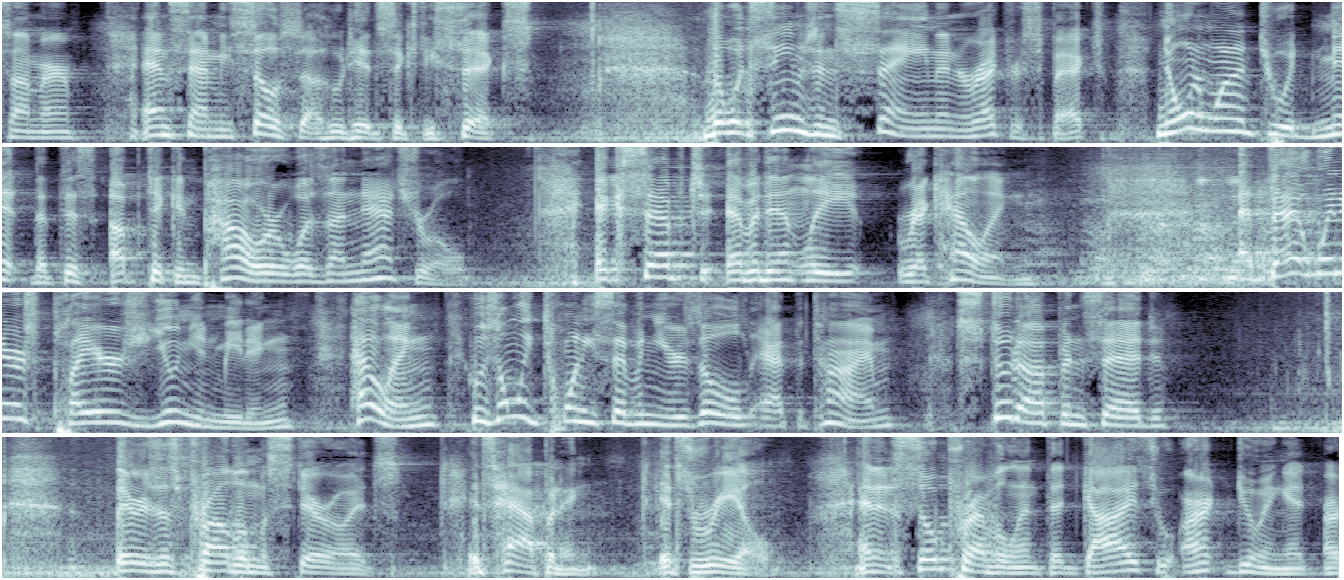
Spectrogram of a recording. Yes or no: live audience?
yes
